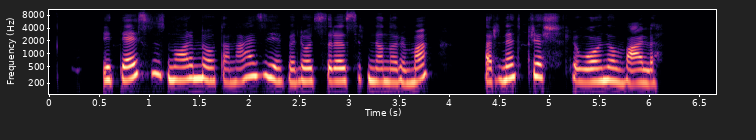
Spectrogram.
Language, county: Lithuanian, Panevėžys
